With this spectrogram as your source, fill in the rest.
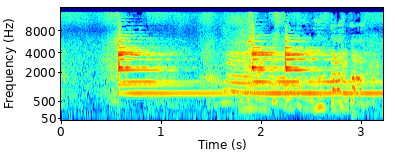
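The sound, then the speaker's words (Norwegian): A farm's lunch bell rings out, calling the workers to their daily lunch together, with a sharp strike and a long, steady ringing tone that sustains throughout, while people talk over it. “Er det matklokka deres?”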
